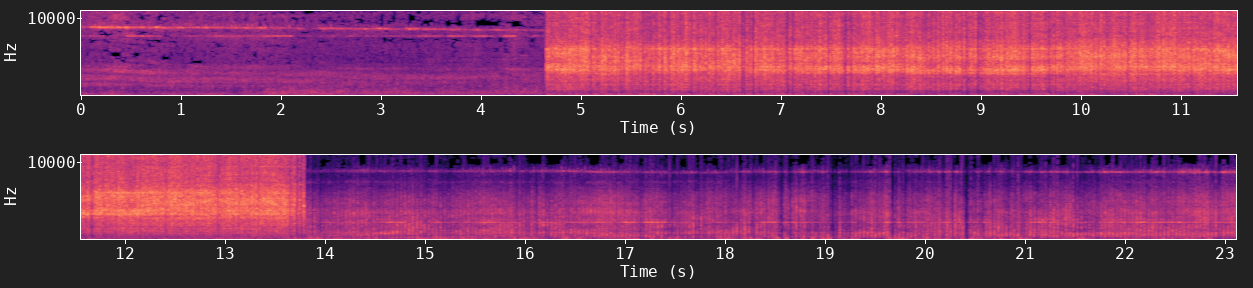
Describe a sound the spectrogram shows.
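Helicopter rotors thump loudly and steadily.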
